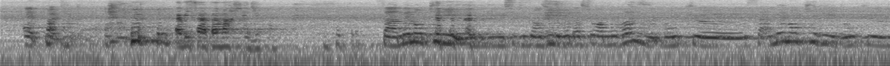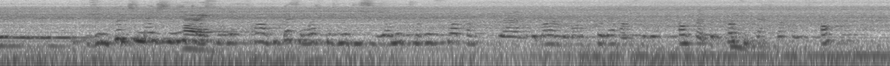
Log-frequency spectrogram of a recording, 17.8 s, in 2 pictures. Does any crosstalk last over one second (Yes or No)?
No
